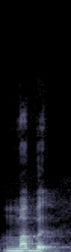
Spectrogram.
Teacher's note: Okay, இந்த இடத்துல வந்து இந்த ப சுக்குனுக்கு என்ன பண்ணுவோம், கல்கலத்து சுகரா. ஓகேவா? கம்மியாக கல்கலா கொடுக்கணும்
